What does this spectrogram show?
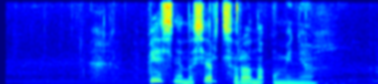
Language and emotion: Russian, sad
